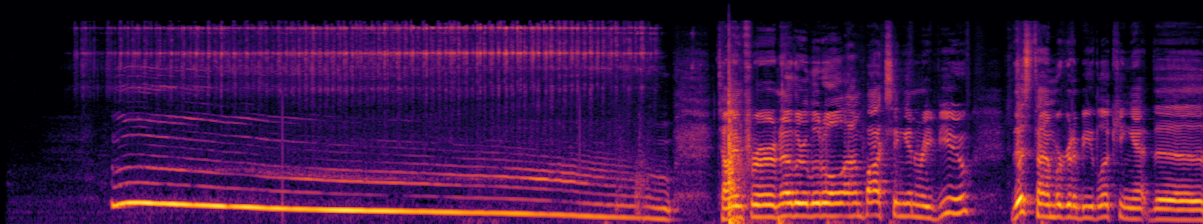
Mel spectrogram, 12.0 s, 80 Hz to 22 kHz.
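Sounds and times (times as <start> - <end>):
long falling howl: 1.1 - 6.6.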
